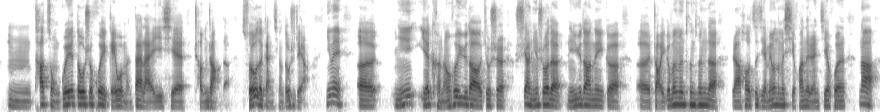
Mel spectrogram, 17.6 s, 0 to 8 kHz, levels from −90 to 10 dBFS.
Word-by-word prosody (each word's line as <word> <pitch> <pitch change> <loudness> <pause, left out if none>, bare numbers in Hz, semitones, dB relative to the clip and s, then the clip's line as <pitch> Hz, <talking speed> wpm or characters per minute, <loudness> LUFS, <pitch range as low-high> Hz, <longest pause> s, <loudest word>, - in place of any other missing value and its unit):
嗯， 100 -4 -10
它 135 - +4
总 120 -10 -5
归 135 +4 +5
都 140 -1 +6
是 135 +1 0
会 130 -1 +3
给 105 - -1
我 110 - +3
们 90 0 -12
带 110 +1 +3
来 90 -2 +1
一 100 +2 -4
些 100 -2 -2 0.2
成 100 +2 -6
长 100 - -1
的， - - -13 0.2
所 - - +3
有 - - +6
的 - - +3
感 90 0 -6
情 90 0 -15
都 105 - -2
是 115 +1 -9
这 - - -7
样。 - - -8 0.3
因 155 +2 -7
为， 155 -6 -2 0.2
呃， 110 -1 +3 0.3
您 135 +7 -4
也 125 +1 +1
可 115 -6 -5
能 100 +3 -2
会 145 +2 +3
遇 135 -1 -1
到 115 -5 +5
就 115 +3 -4
是 115 -1 -2 0.2
像 135 -4 -1
您 115 +2 -2
说 130 0 +5
的， 125 - +2
您 105 +1 -4
遇 125 +2 -1
到 125 -2 +4
那 115 -2 -3
个 95 -3 0 0.3
呃， 95 -1 -2
找 90 -2 0
一 90 - -3
个 115 - 0
温 130 +3 +3
温 135 0 +3
吞 130 -1 +1
吞 125 0 +1
的， 110 -4 +2 0.3
然 100 -1 0
后 115 +3 -1
自 115 +3 -5
己 105 -2 -8
也 100 - -1
没 105 +3 -4
有 125 - +1
那 125 - -2
么 120 0 -1
喜 125 +1 -5
欢 105 -1 -2
的 110 - -1
人 95 0 -4
结 110 +1 -1
婚。 105 -1 -1 0.3
那 140 -2 +3
115 Hz, 245 characters per minute, -23 LUFS, 100-130 Hz, 0.3 s, 都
